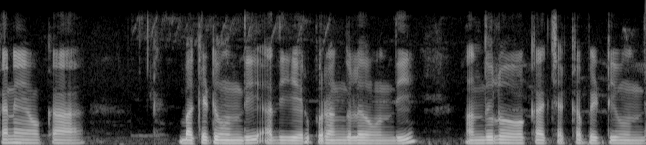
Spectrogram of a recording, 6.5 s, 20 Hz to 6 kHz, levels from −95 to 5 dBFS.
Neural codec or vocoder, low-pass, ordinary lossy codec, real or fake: none; 5.4 kHz; none; real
